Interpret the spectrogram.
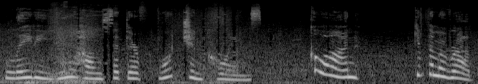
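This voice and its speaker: A woman's voice: sits high, animated, a little slow, background noise. A woman playing a friendly, agreeable young woman in a video game, with a polite, upbeat way of talking. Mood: pleased, encouraging. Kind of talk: English video game voice acting.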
